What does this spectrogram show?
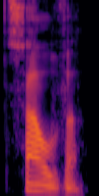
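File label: "salvor", British English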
